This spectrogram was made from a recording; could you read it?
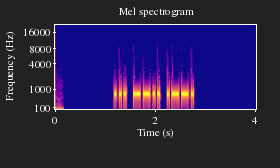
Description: Morse code, heard as a keyed tone, about 25 wpm, 700 Hz. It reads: SZP
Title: USA Call Sign Postfixes - 3 Letters 25wpm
